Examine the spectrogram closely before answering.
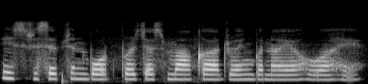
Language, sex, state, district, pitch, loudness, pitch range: Hindi, female, Arunachal Pradesh, Lower Dibang Valley, 235 Hz, -17 LUFS, 225-250 Hz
